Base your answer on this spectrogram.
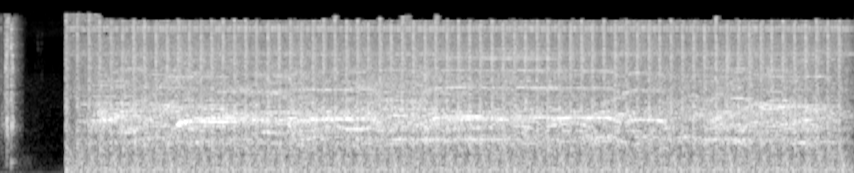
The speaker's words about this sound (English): Thank you for surviving the gunfire that Justin just inserted.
